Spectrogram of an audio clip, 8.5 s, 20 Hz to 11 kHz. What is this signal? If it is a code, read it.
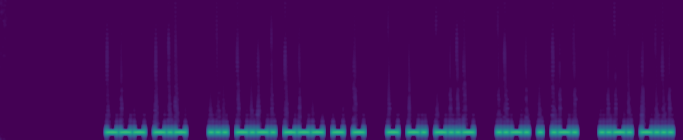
Morse code, heard as a keyed tone, about 28 wpm, 700 Hz. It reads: OK SCOTT TNX FER FB
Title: Practice QSO - Exchange 4 - Ending - 28wpm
